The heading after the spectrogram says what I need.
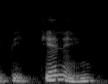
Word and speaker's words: beginning: The first G, beginning, is a hard G.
